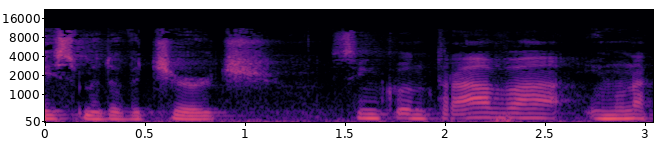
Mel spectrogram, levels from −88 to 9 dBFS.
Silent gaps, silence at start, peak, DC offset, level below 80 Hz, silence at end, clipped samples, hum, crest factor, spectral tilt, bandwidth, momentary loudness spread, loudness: none; 0 s; -20 dBFS; under 0.1%; -56 dBFS; 0 s; under 0.1%; none; 16 dB; -4.5 dB/octave; 11.5 kHz; 7 LU; -37 LUFS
